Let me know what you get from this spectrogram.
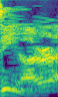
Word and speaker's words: Ziara: Is it Ziara? – Yeah, it's pronounced Ziara, I guess. – Z, like Z or I, is it long or short? – Ziara, gotcha.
